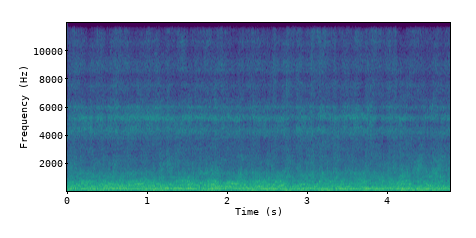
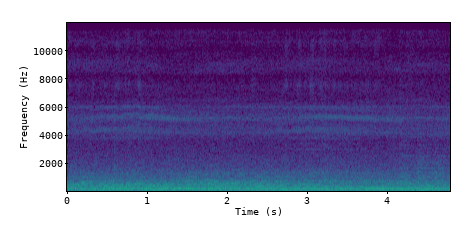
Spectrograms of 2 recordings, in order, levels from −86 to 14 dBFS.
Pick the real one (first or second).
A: second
